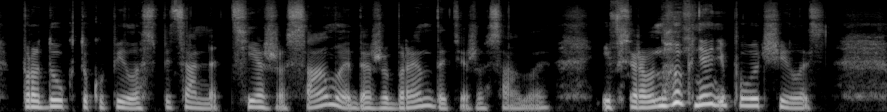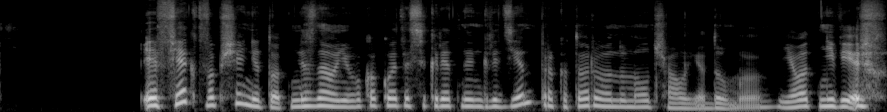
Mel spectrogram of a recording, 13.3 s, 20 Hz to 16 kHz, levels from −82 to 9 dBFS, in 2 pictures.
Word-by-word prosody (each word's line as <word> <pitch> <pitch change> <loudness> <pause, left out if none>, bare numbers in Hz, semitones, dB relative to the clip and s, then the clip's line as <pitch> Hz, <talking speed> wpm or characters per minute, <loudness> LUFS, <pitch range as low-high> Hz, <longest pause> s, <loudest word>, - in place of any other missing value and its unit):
продукты 205 +1 +2
купила 180 -3 -2
специально 175 -2 -5
те 195 -1 0
же 165 - -6
самые, 245 +7 -1
даже 165 0 -2
бренды 175 +4 -2
те 155 - -9
же 160 - -8
самые, 85 - -8 0.4
и 200 - +2
всё 195 - -1
равно 195 +6 +4
у 300 -6 +1
меня 285 +2 +6
не - - +3
получилось. 235 -9 -1 1.5
Эффект 245 +9 +5
вообще 250 +5 0
не 235 -6 +3
тот, 175 -3 -2
не 210 +1 +1
знаю, 225 0 +2
у - - +1
него 205 0 -2
какой-то 235 +1 -1
секретный 230 -1 -1
ингредиент, 215 - -1
про 245 -7 -3
который 225 +2 -2
он 210 -1 -2
умолчал, 195 -5 -5
я 155 - -6
думаю. 160 +4 -6
Я 185 +1 -2
вот 220 +1 0
не 220 0 +4
верю. 220 +2 +6
210 Hz, 175 wpm, -22 LUFS, 180-235 Hz, 1.5 s, меня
